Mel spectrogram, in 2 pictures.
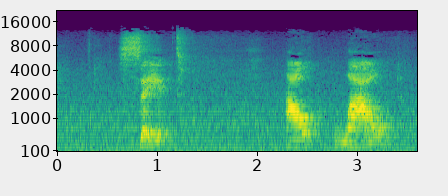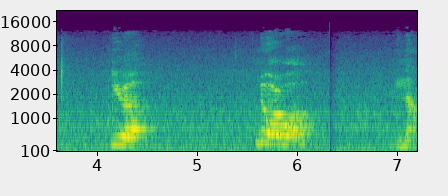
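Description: A teenage girl talks with animation close by.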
